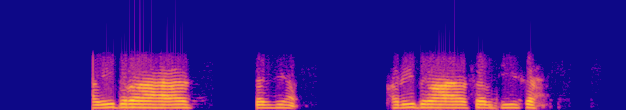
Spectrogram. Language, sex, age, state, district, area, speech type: Hindi, female, 45-60, Bihar, Madhepura, rural, conversation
